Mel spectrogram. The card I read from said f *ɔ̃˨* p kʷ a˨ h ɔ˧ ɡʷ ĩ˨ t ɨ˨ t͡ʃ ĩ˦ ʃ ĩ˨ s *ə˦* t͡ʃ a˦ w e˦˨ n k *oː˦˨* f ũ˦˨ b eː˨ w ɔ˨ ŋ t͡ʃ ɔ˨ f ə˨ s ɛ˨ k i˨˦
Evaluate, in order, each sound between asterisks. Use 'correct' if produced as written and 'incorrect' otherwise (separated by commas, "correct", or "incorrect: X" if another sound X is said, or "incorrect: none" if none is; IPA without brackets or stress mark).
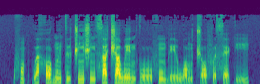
correct, incorrect: a˦, incorrect: oː˨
